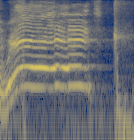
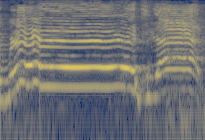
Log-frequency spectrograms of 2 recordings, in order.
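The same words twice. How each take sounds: First: Very high, long drawn "Rich"; stretched flirty name call. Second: Very high, long stretched "Rich, yeah"; drawn-out flirty name.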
